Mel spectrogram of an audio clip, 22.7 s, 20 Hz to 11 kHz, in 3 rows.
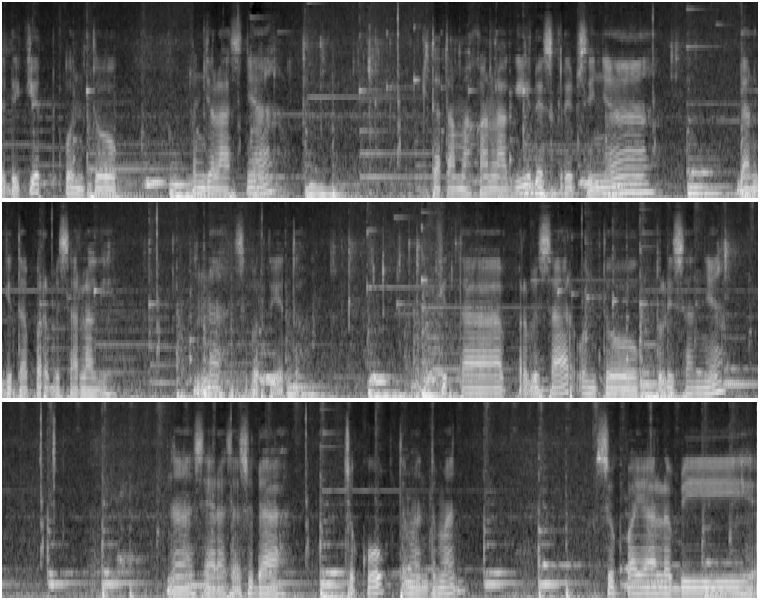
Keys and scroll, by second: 1.9 t, 2.7 ctrl+a, 3.6 ctrl+c, 4.8 ctrl+v, 11.4 ctrl+t, 12.0 ctrl+t.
